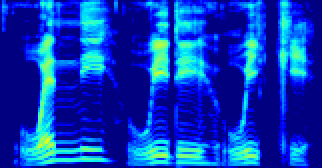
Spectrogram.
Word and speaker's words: veni vidi vici: etc etc etc or if you want to pronounce it the proper Latin way at Catera Etc also it wasn't a veni vidi vici it was Wendy weedy Wiki Wendy with the wiki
